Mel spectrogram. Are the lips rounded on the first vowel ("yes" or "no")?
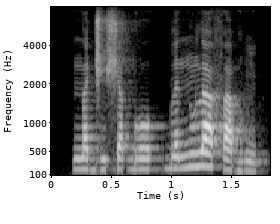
no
